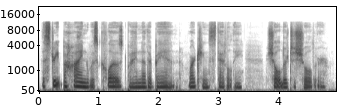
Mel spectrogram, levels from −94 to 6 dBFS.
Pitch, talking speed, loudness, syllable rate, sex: 165 Hz, 160 wpm, -21 LUFS, 5.1 syllables/s, female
